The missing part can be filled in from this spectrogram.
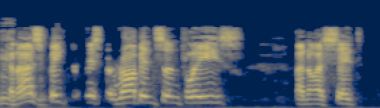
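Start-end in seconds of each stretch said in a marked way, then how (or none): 0.0-2.4 attempted American accent, higher pitch. Retelling what a caller on the phone asked: bad American accent. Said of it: "I'm not very good at American accents".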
